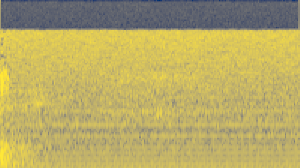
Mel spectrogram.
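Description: Steady electrical mains hum, a low drone with evenly spaced overtones, under a faint hiss.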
